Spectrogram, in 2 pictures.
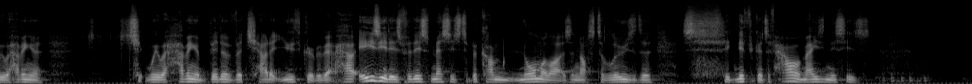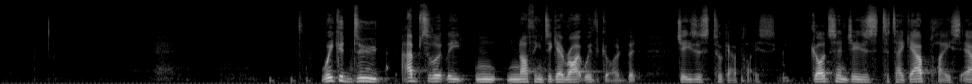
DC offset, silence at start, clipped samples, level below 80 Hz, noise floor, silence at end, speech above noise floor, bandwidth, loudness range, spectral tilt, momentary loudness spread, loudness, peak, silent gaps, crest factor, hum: under 0.1%; 0 s; under 0.1%; -64 dBFS; -63 dBFS; 0 s; 33 dB; 18 kHz; 8 LU; -5 dB/octave; 14 LU; -30 LUFS; -6 dBFS; none; 24 dB; none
